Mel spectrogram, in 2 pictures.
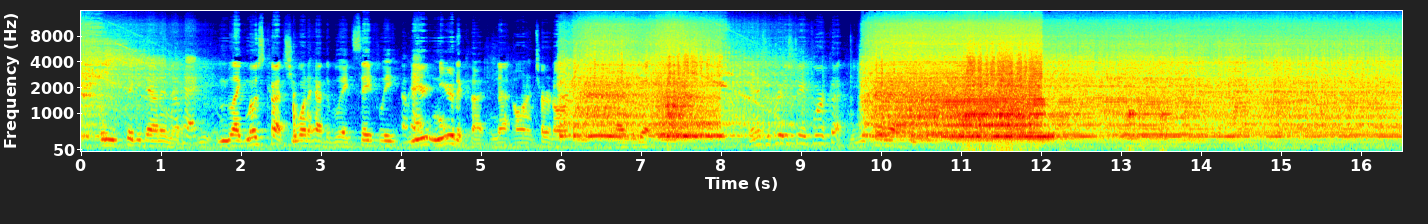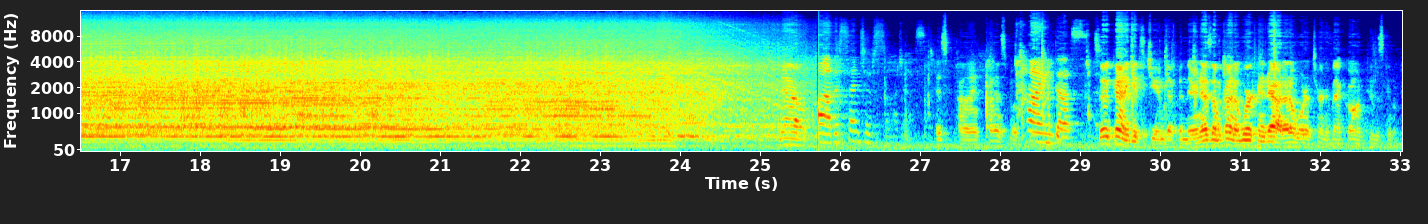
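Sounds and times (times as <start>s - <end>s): jigsaw blade buzzing through wood: 6.0s - 8.8s, 9.8s - 25.7s.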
